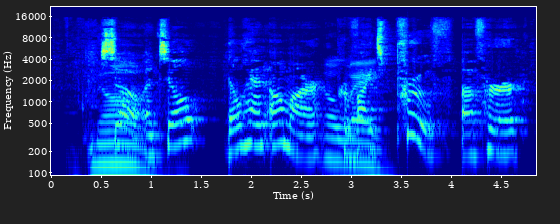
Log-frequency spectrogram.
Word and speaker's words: Ilhan: I think the Arabic pronunciation should be Ilhan. You have to pronounce the H.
